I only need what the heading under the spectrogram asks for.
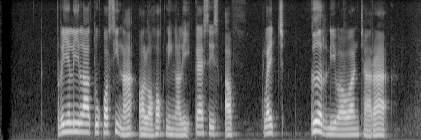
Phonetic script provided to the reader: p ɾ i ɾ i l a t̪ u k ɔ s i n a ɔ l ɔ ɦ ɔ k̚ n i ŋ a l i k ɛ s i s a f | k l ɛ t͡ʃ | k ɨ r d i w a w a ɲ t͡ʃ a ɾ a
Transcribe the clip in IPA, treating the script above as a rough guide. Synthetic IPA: p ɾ i l i l a t̪ u k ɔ s i n a ɔ l ɔ ɦ ɔ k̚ n i ŋ a l i k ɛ s i s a f | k l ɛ t͡ʃ | k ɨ r d i w a w a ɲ t͡ʃ a ɾ a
